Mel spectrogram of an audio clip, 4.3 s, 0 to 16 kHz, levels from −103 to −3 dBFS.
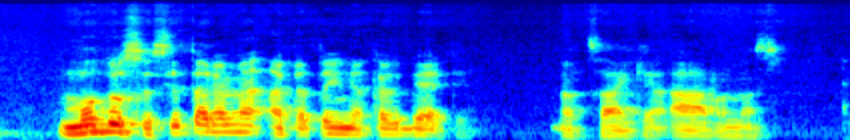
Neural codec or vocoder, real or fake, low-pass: codec, 44.1 kHz, 7.8 kbps, Pupu-Codec; fake; 14.4 kHz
